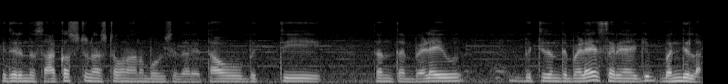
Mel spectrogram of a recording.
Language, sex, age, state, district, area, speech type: Kannada, male, 18-30, Karnataka, Koppal, rural, spontaneous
